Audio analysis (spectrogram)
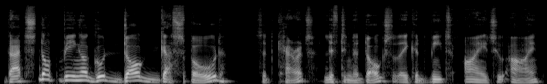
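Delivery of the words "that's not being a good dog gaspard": slow, higher, earnest scolding; mild reproach. A narrator's reading. Watchman holding the dog up, slow mild reproach. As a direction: chide the dog patiently.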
